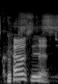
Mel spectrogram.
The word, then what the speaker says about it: Kostas: Is it I don't know how to pronounce it, but it begins with a K. Yep. Like it's Kostas, right?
